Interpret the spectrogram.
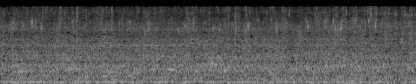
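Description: Seasoned raw pork chops sizzling steadily in hot oil in a nonstick frying pan, a dense, even crackle.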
